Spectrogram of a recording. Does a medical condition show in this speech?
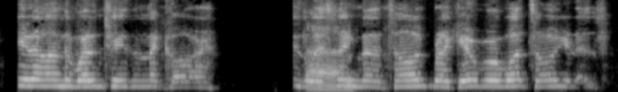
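Yes: Friedreich's ataxia.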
